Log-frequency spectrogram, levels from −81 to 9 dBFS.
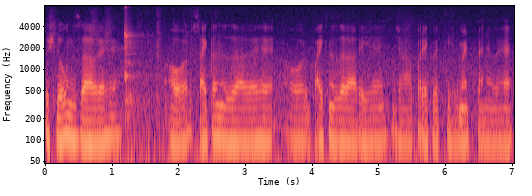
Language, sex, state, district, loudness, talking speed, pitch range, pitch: Hindi, male, Bihar, East Champaran, -16 LUFS, 220 wpm, 90-100 Hz, 95 Hz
